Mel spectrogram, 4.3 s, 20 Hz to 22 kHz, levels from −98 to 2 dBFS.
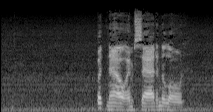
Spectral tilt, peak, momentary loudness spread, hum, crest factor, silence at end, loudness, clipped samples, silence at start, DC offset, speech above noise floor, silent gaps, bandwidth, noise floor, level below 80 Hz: -2 dB/octave; -8 dBFS; 10 LU; none; 22 dB; 0.55 s; -26 LUFS; under 0.1%; 1.95 s; under 0.1%; 28 dB; none; 15 kHz; -55 dBFS; -64 dBFS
